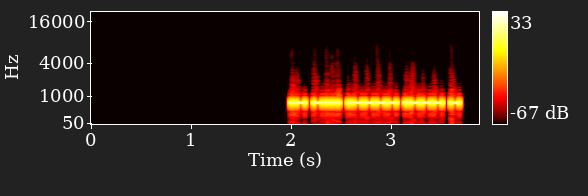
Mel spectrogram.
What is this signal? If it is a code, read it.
Morse code, heard as a keyed tone, about 41 wpm, 700 Hz. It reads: AB1JT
